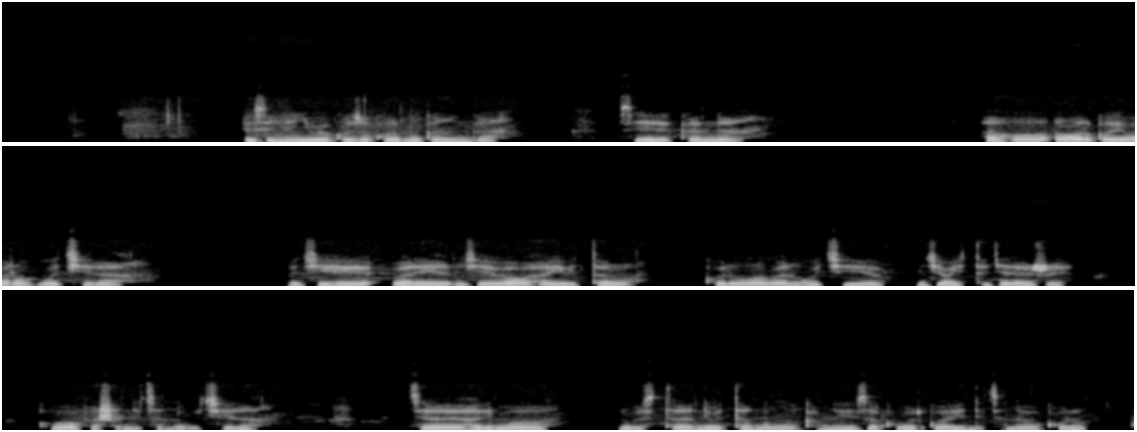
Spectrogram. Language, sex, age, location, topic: Kinyarwanda, female, 18-24, Kigali, health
